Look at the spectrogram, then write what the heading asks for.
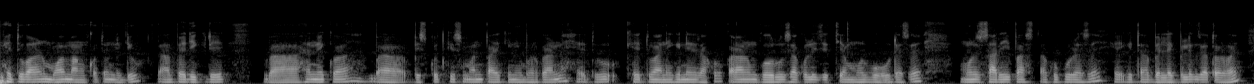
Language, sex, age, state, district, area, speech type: Assamese, male, 18-30, Assam, Morigaon, rural, spontaneous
